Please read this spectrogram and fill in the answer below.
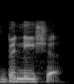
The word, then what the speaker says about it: Benicia: You're in, is it now, correct me, is it Benicia or Benicia, California? Is that how it's pronounced? What is the correct pronunciation of that? – It's Benicia.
